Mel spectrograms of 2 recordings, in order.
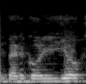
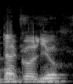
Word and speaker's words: Bergoglio: Et comme nombre d'Argentins, il est des origines italiennes, donc le G, on le prononce pas, c'est Bergoglio, c'est un L. – Bergoglio, ok.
